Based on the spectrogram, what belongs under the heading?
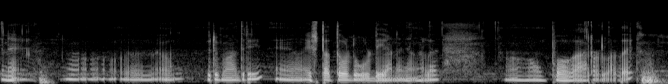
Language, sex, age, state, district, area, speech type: Malayalam, female, 60+, Kerala, Alappuzha, rural, spontaneous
